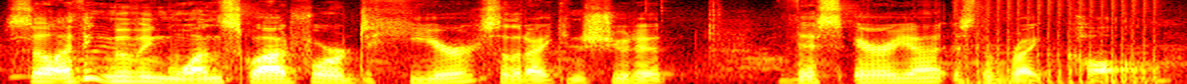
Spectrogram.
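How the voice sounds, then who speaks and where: A man's voice: mid-range voice, normal speed, a little hiss or hum. A man hosting a video game let's play, thinking aloud as he talks through each decision step by step with mild exclamations.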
